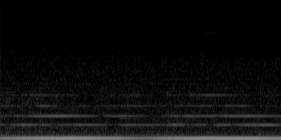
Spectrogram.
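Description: A singing bowl ringing on after a strike: a steady low tone with fainter higher overtones, dipping and swelling slowly in loudness.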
